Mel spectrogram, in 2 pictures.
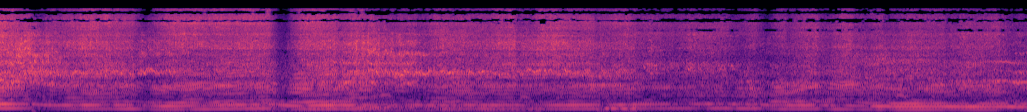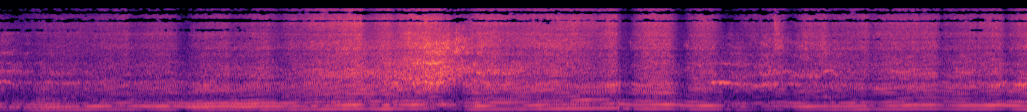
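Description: Tyres screech on asphalt as a car spins.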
